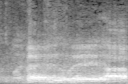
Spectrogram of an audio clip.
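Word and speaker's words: مجريها: Ya, Bismillahi majreha, bacanya tulisannya majroha.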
